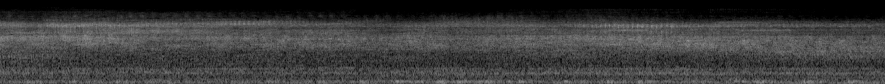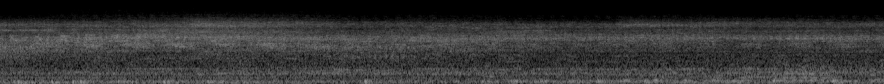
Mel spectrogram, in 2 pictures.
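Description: Steady rushing hiss over a low rumble, slowly fading.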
